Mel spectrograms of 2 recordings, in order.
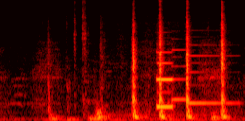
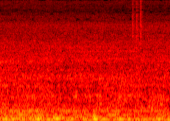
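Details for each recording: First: Ford Fiesta, noise under the dashboard: quiet repeated clicks about three per second behind the dash with a faint motor whine; failing blend door actuator, replaced. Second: Ford Fiesta after replacing the noisy actuator under the dashboard: cycling vent, floor, windshield, cold and hot settings gives only a soft, even blower rush and hum with no clicking. The HVAC works normally.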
